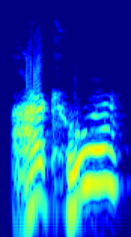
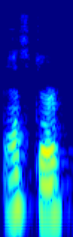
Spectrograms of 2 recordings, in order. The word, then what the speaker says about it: ester: names and they're like okay um arkor and then your little kid says uh no that's esther and you're like teacher look esther r-c-o-r oh i get it yes r-c-o-o-r-ester and then they won't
